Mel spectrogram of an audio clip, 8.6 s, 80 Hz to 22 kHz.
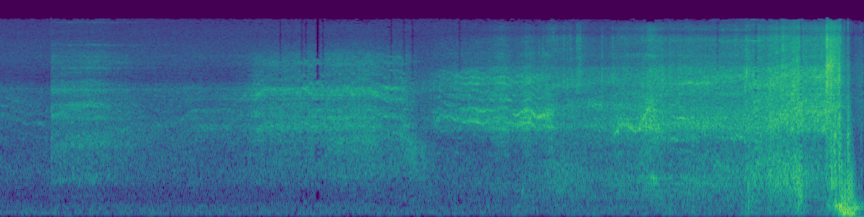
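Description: Arrma Typhon TLR 1/8-scale electric RC buggy driving toward the camera: its brushless motor whines, rising and falling in pitch with the throttle, over tyre noise, growing steadily louder as it approaches. A loud thump comes just before the end.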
